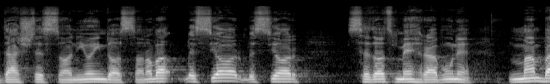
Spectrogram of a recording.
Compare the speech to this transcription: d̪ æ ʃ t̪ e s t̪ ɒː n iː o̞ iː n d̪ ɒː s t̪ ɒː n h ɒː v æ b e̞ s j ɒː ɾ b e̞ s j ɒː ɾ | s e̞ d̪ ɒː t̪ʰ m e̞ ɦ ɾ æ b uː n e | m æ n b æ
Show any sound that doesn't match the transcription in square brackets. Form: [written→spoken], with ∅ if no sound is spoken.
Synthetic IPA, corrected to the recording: d̪ æ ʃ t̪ e s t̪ ɒː n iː o̞ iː n d̪ ɒː s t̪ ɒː n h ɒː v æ b e̞ s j ɒː ɾ b e̞ s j ɒː ɾ | s e̞ d̪ ɒː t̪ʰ m e̞ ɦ ɾ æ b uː n e | m æ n b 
